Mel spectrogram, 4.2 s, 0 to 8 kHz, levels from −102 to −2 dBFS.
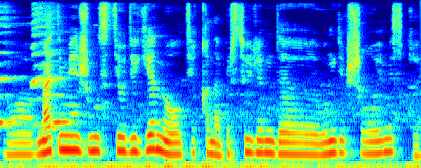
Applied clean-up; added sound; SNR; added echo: classical method log-MMSE.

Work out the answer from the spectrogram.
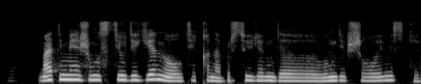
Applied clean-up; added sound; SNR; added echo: neural mask model DeepFilterNet 3.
